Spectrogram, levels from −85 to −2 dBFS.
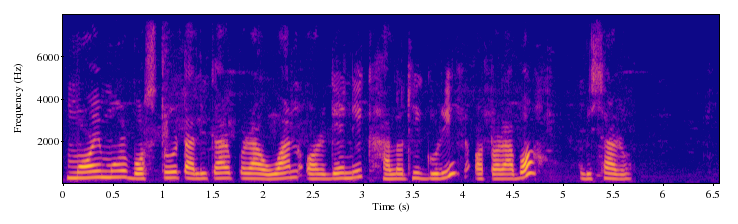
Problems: none marked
